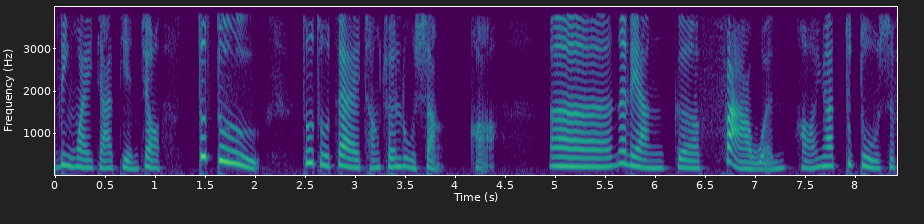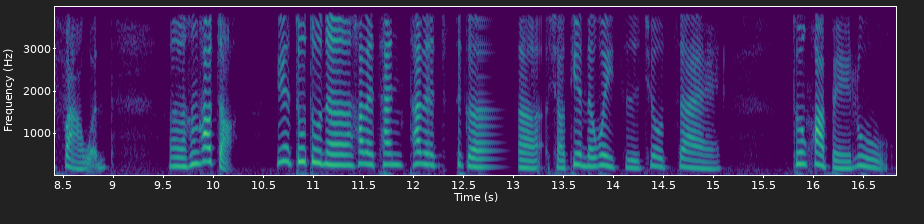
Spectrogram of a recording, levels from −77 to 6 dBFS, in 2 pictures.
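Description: At 12.14 s and 12.21 s there are two short stalls from a late packet. Each time the jitter buffer ran dry and the receiver stretched the last sound, by 27 ms and then 41 ms, giving a held syllable with a slight buzz or dip before the speech carries on with nothing lost.

Two call audio freezes follow, from 12.31 to 12.45 s and from 12.65 to 13.07 s. The last sound continues as a fading buzz or hiss, about 50 ms and 30 ms of it silent, then the speech resumes where it stopped, inserting 118 ms and 402 ms of delay. The likely cause is packets held up in transit.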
